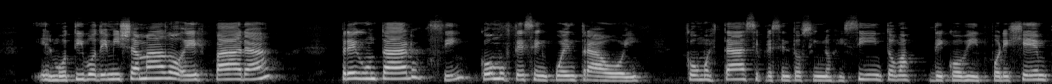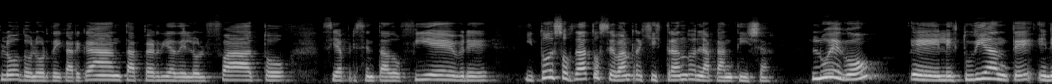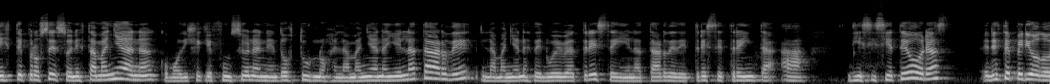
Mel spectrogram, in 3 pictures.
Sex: female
